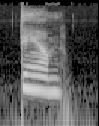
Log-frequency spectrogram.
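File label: "damn", US English; pronunciations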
